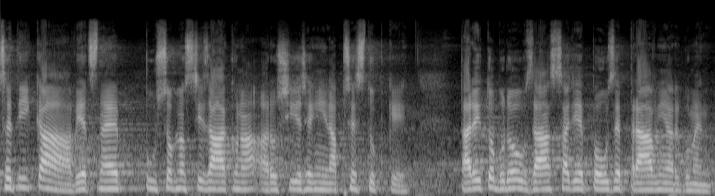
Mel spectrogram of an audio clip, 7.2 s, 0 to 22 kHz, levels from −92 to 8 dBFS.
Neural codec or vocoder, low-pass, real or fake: none; 14.4 kHz; real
